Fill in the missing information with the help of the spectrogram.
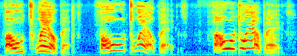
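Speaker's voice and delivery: slow, high, loud, stretched out; hyped-up deal. Real, not acted. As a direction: savour each word like a big bargain. Hyping the soda deal.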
